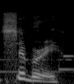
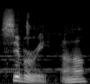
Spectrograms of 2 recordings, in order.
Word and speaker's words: Siberry: Is that how you pronounce her name? Siberry. Siberry.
